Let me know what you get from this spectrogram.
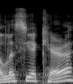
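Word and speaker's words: Alessia Cara: And then How Far I'll Go, and this is from Moana, that movie, by that pop girl, Alicia Cara.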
